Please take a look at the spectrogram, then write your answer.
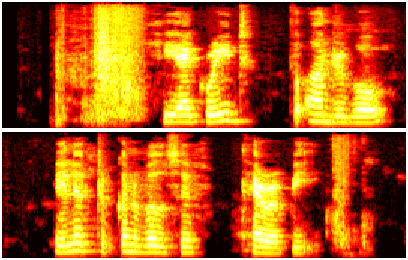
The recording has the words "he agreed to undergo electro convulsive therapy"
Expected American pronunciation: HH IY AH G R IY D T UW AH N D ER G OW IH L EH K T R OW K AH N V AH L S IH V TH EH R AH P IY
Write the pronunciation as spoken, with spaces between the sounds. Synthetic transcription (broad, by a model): HH IY AH G R IY D T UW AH N D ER G OW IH L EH K T R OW K AH N V AH L S IH V T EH R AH P IY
